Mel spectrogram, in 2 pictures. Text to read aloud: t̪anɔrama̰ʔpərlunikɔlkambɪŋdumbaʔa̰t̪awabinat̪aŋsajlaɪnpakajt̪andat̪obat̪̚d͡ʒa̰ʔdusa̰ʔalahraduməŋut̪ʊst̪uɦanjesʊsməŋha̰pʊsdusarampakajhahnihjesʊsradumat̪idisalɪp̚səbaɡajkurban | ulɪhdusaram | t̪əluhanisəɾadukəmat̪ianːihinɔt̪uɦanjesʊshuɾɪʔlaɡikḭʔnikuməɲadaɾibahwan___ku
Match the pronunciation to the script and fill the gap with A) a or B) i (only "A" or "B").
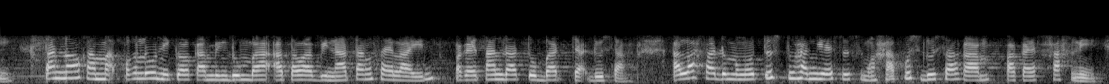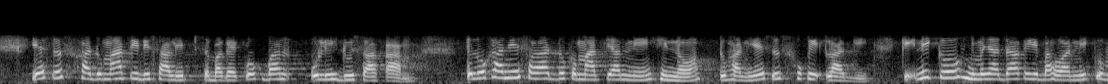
B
